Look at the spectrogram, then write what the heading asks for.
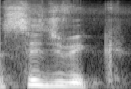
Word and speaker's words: Sidgwick: सिर्फ बल देते हैं DJ और जी एक साथ हारे हैं तो एक को साइलेंट रखना पड़ता है अगर आप डी को साइलेंट रखेंगे तो सिर्फ वीक हो जाएगा सिजविक और अगर सर्जिकल साइलेंट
